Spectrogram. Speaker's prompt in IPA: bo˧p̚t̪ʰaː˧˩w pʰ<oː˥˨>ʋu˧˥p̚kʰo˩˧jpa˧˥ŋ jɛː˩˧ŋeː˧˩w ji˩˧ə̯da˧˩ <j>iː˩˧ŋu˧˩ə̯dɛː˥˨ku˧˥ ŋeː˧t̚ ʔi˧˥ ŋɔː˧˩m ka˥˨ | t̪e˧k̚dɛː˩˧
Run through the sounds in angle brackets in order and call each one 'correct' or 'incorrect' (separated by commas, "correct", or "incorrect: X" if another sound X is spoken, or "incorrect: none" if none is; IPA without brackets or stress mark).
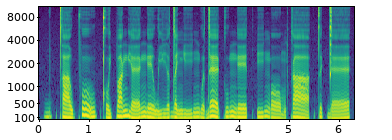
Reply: correct, incorrect: ɲ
